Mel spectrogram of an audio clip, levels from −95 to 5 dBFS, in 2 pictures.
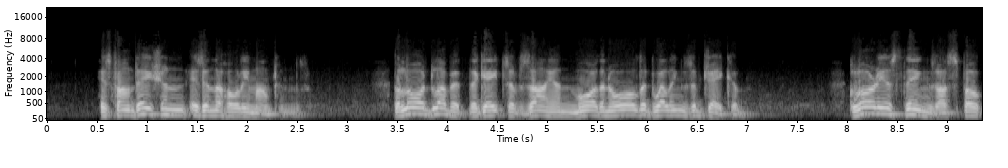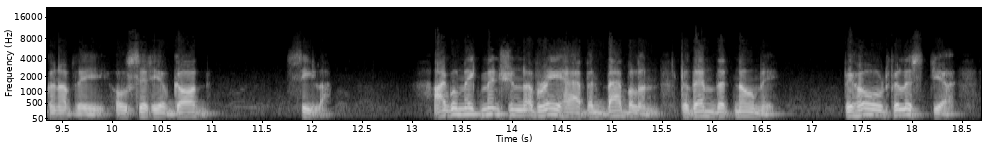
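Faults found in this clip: Call bitrate drop, 13.88 to 16.31 s: audio goes rough and watery, top end dulls, then recovers. Likely a bandwidth-estimate dip making the Opus encoder code coarser, sounding like a fall from about 32 to 16 kbps.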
